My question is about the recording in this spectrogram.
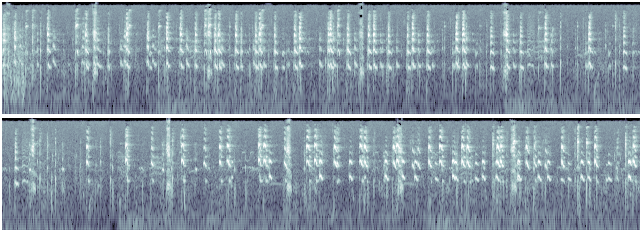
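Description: Waterhens calling: a fast, unbroken run of short, sharp calls, several a second, going on throughout.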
